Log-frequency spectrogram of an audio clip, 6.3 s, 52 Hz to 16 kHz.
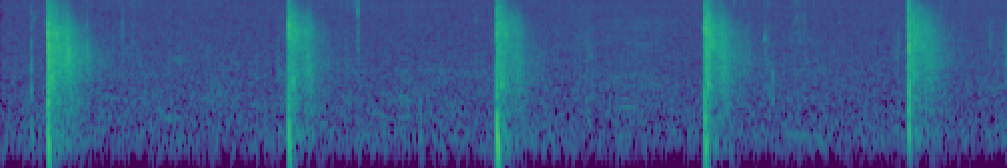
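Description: A rusty steel sphere and an aluminium-foil-covered steel sphere struck hard together five times, about once every 1.3 seconds, each blow a sharp crack. Each strike smashes rust against aluminium fast enough to set off a small thermite reaction.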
